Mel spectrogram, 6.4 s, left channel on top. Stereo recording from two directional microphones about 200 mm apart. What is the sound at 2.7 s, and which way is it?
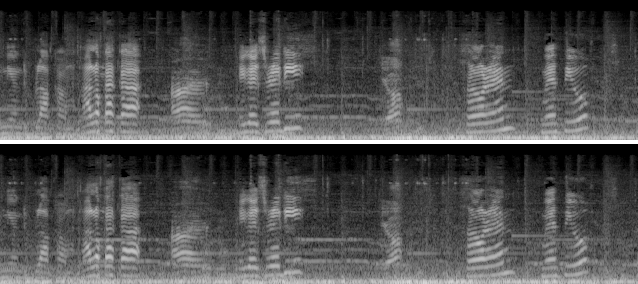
Speech, 35° left (ahead or behind).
